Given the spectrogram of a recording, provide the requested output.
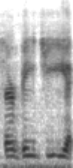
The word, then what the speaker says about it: Servergy: He is a lawyer, and he was representing people as a company called spelled S-E-R-V-E-R-G-Y, Servigy, I guess it's pronounced,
